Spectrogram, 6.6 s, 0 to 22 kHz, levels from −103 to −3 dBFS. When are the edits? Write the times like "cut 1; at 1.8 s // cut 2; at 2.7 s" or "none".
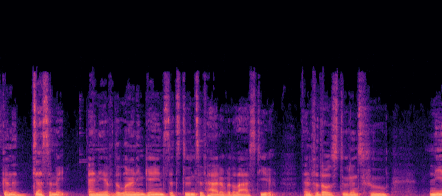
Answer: none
